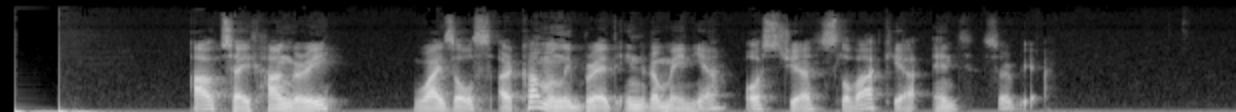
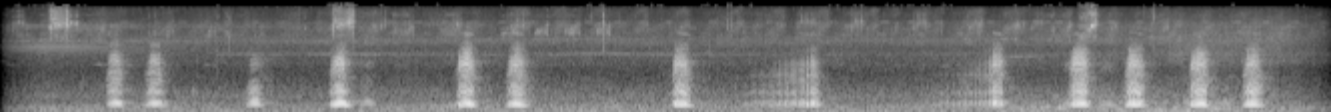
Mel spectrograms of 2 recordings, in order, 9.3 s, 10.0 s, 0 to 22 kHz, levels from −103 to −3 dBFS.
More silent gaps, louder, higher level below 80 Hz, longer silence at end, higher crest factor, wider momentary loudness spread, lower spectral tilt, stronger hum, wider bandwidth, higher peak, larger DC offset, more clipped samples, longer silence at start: neither; about the same, -24 LUFS vs -24 LUFS; about the same, -48 dBFS vs -48 dBFS; first, 1.5 s vs 0.15 s; second, 18 dB vs 24 dB; second, 15 LU vs 18 LU; first, -6 dB/octave vs -3.5 dB/octave; neither; second, 13.5 kHz vs 18 kHz; second, -6 dBFS vs -2 dBFS; neither; neither; about the same, 0.1 s vs 0.1 s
